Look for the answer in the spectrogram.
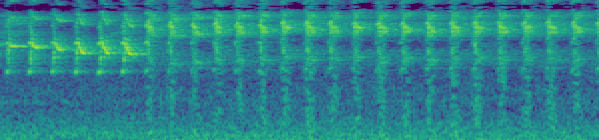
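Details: Lovebird lure call used to prompt lovebirds to answer: rapid harsh chattering notes repeated about three times a second, high and buzzy, steady throughout.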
